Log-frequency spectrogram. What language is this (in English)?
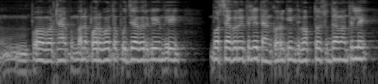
Odia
